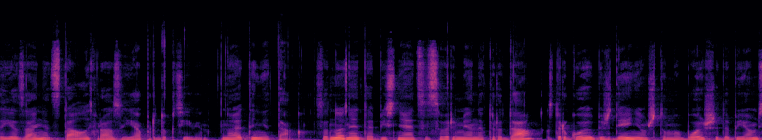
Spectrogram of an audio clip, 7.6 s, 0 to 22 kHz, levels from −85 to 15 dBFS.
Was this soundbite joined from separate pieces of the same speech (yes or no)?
yes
